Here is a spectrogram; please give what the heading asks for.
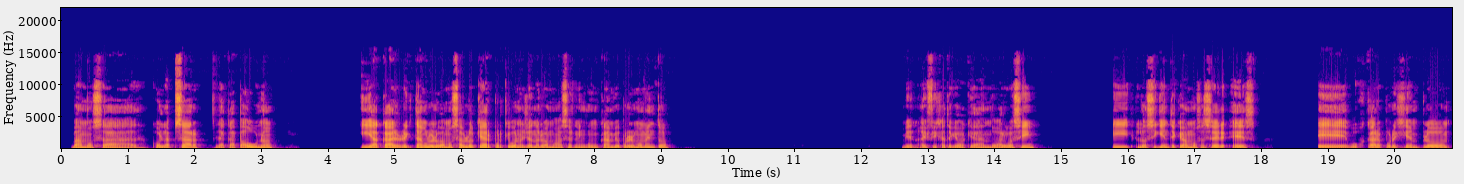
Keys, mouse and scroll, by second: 5.1 click, 7.0 click, 10.2 click, 19.2 click.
